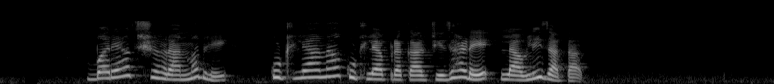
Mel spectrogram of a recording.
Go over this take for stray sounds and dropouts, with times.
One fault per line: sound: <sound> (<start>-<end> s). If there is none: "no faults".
no faults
